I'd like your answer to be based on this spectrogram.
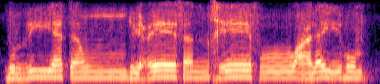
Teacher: الإمام حمزة بيميل كلمة ضعافا، طبعا الألف اللي فيها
